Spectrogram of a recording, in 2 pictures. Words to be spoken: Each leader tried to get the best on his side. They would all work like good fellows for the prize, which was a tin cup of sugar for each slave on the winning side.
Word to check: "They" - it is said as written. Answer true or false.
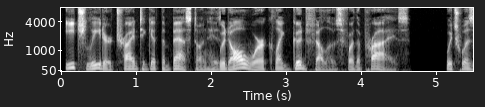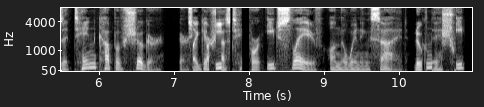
false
